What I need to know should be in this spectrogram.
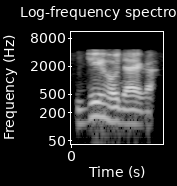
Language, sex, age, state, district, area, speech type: Urdu, male, 18-30, Bihar, Saharsa, rural, conversation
